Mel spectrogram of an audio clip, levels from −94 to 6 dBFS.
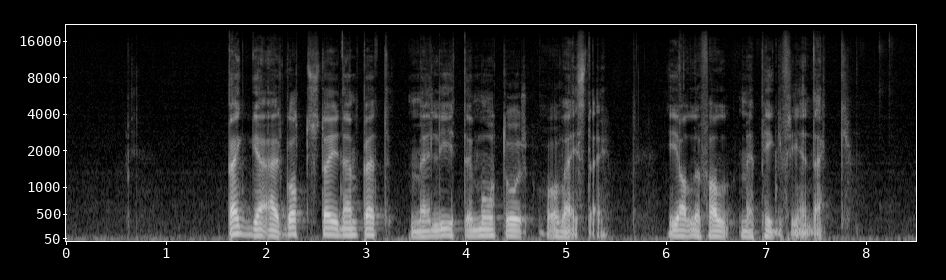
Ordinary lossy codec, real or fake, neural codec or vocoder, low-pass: none; fake; vocoder, 44.1 kHz, 128 mel bands, Pupu-Vocoder; 19.8 kHz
